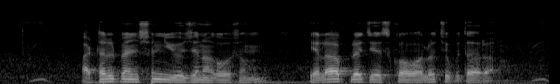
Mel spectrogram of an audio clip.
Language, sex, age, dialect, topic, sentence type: Telugu, male, 25-30, Utterandhra, banking, question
